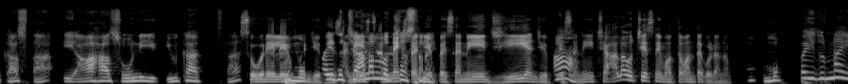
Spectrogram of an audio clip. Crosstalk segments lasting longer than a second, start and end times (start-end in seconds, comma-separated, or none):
2.8-4.4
